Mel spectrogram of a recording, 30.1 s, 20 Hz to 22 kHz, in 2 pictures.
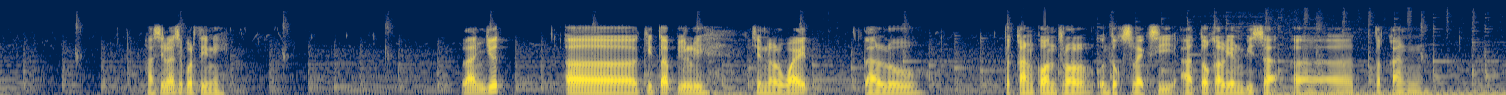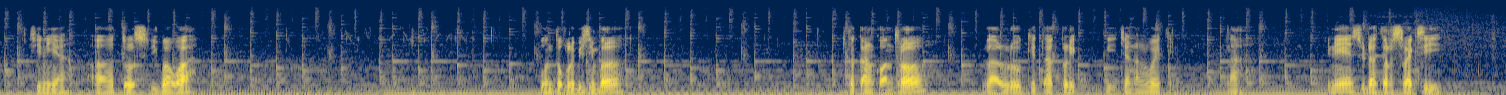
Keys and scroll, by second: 19.4 ctrl+d.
